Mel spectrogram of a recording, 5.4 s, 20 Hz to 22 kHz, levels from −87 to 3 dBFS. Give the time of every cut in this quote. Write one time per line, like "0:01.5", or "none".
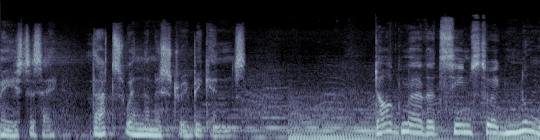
0:01.6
